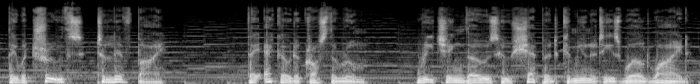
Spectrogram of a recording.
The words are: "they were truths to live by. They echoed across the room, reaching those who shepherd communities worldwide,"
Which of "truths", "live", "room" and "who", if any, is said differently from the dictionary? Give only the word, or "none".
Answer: none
